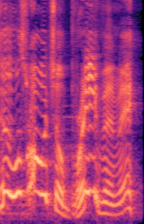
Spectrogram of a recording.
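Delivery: high mock-exasperated questioning; retold exasperated challenge. Fan asking Big about his breathing, exasperated. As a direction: blurt the complaint, voice leaping up.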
